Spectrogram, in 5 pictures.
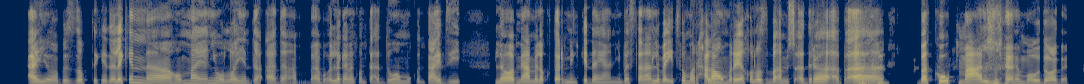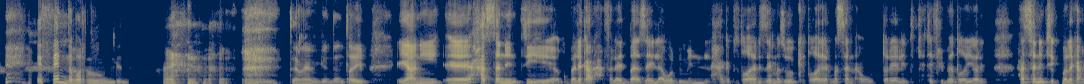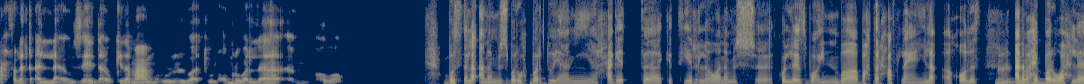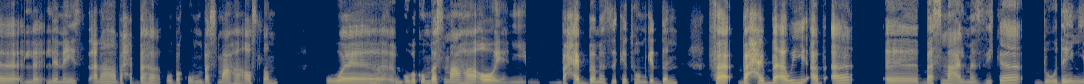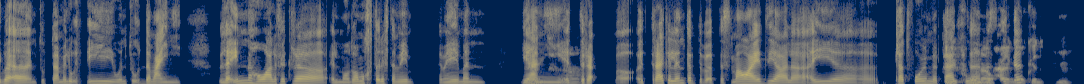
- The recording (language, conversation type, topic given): Arabic, podcast, إيه أكتر حاجة بتخلي الحفلة مميزة بالنسبالك؟
- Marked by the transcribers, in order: chuckle; tapping; in English: "بَاكوب"; laughing while speaking: "ال الموضوع ده"; laughing while speaking: "مفهوم جدًا"; laugh; other background noise; in English: "الtrack"; in English: "platform"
